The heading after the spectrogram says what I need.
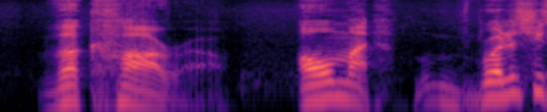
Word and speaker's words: Vaccaro: Brenda varo can I I'm G to say what everyone should be saying how you should say her name this is how you should say her name Brenda vakaro Brenda vakaro oh my what did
